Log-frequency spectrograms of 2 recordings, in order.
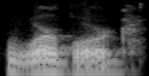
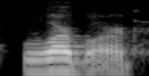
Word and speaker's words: Warburg: If I'm pronouncing his name right, Warborg. So Otto Heinrich Warburg.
